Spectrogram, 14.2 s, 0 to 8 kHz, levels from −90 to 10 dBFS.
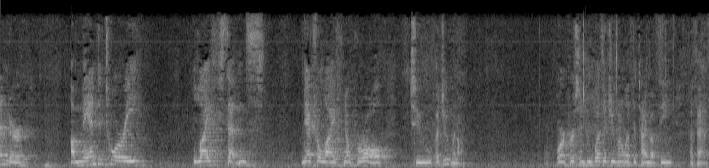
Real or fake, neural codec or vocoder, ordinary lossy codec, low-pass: real; none; AAC, 32 kbps; 7.2 kHz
